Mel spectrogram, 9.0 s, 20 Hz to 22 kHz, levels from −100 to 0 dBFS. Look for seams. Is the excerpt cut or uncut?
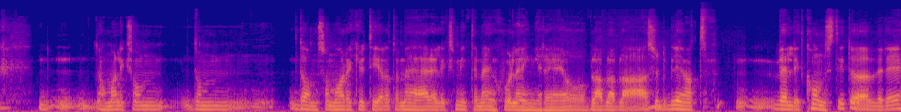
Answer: uncut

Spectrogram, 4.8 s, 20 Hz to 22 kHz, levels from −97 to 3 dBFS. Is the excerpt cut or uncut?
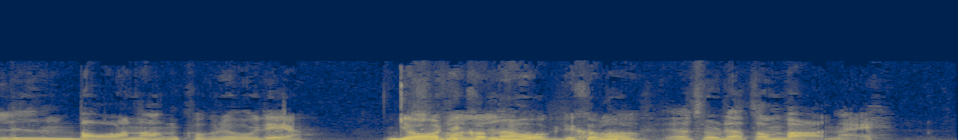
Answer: uncut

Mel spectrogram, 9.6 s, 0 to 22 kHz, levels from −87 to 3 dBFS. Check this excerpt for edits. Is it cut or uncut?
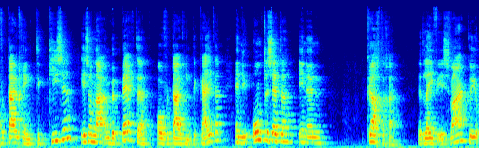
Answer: uncut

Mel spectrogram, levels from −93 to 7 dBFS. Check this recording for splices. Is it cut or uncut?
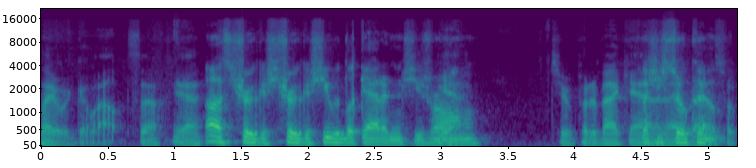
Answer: cut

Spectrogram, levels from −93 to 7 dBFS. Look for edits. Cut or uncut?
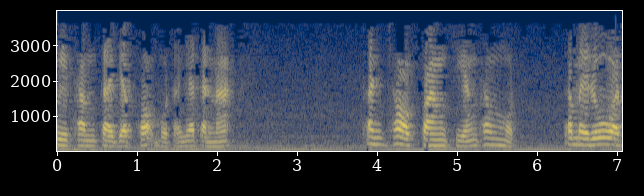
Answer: uncut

